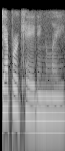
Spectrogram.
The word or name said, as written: deprecatingly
